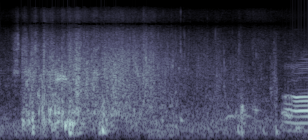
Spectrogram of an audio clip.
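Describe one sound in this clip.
Water splashes beside a boat.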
